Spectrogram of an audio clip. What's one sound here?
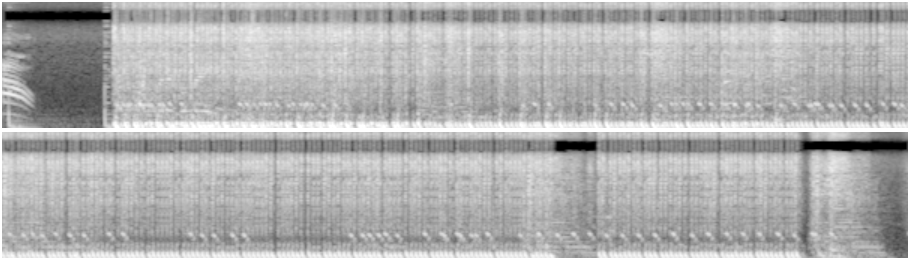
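Paintball guns fire in rapid bursts.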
